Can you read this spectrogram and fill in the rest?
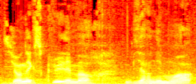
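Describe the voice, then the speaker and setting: A woman's voice: deep voice, fairly even intonation, normal speed, a little mellow, slight background noise, close to an everyday voice. A woman playing a fragile, guarded investigator in an audio drama, speaking tersely and informally. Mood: terse, composed. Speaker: voice actor.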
